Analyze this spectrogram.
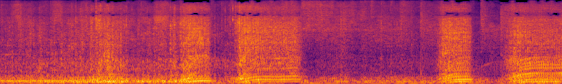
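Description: Monster truck engine revving hard in three bursts, the pitch climbing and then holding each time, as the truck drives across the dirt track.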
